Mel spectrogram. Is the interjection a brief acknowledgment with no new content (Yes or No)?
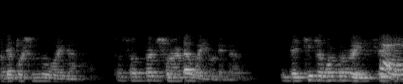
Yes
